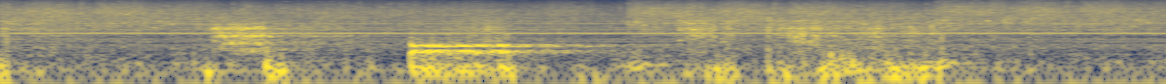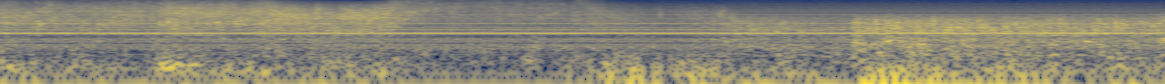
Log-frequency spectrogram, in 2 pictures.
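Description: Loud electronic dance music with a heavy beat plays throughout.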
